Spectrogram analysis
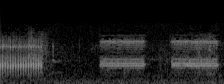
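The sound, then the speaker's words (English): A telephone busy signal on a call placed through an operator: three evenly spaced pulses of a steady two-toned buzzing tone, each about half a second long with short silent gaps between them. The tone is fairly faint and there is no talking. “Oh, it's busy again. Operator, the line is busy.”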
